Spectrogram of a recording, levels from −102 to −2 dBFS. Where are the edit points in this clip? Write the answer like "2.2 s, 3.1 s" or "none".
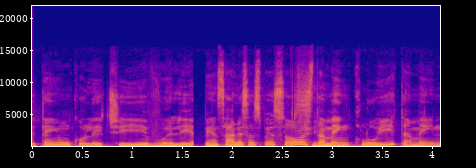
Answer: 1.6 s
